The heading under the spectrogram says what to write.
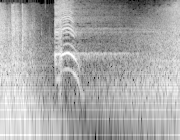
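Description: A room door slams shut once with a loud, sharp bang as it strikes a woman's face, followed by a brief metallic ringing that fades within a fraction of a second over a steady background wash.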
